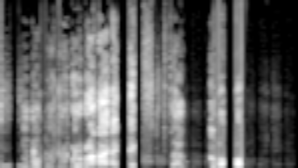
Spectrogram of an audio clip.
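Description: A man preaching into a handheld microphone through a PA, in short, harsh, crackly phrases, with a few sharp clicks about a second in and near the end. A faint steady tone runs underneath.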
